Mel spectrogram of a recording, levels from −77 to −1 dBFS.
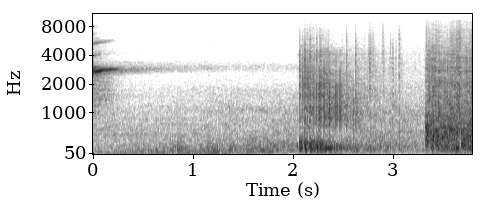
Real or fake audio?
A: fake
